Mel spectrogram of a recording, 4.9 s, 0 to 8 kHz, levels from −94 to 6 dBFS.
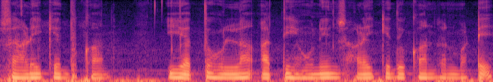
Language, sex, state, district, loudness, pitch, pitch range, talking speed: Bhojpuri, male, Uttar Pradesh, Deoria, -17 LUFS, 105 Hz, 100-110 Hz, 135 wpm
